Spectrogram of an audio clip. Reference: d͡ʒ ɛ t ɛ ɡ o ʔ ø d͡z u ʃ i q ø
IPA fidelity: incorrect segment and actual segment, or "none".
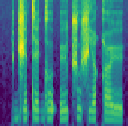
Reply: d͡z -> t͡ʃ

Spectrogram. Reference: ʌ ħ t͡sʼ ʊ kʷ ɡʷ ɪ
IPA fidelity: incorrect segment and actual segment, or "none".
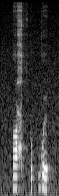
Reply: none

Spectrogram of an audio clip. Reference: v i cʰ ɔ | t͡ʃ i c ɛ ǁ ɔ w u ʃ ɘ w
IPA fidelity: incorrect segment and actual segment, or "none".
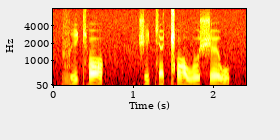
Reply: none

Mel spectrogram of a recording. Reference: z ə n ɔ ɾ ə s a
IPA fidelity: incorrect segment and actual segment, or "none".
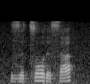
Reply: n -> t͡s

